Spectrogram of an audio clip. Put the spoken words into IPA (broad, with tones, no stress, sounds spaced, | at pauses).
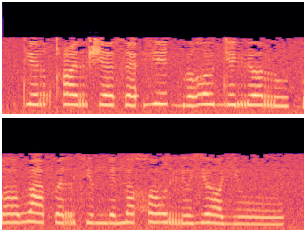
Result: tʲ ɛ˨ r qʰ ɛ˨ r ʃ ɛ˨ s ɛ˨ ʔ zʲ e˦ ɡ͡b ɯ˨ ʁ ɯ˦ dʲ ɛ˦ rʲ ʌː˦ r uː˨ ɡ͡b ʌː˨ v a˦˨ f ɛ˨ r sʲ ɯ˨ ŋ e˨ n ʌ˦ χ o˦ ʁ rʲ ɯ˨ zʲ ʌː˦˨ zʲ uː˨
